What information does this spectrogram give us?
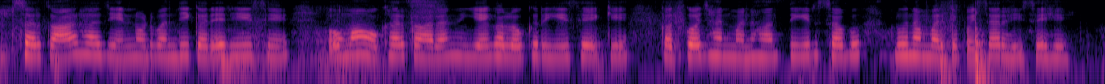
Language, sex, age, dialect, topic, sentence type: Chhattisgarhi, female, 18-24, Western/Budati/Khatahi, banking, statement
